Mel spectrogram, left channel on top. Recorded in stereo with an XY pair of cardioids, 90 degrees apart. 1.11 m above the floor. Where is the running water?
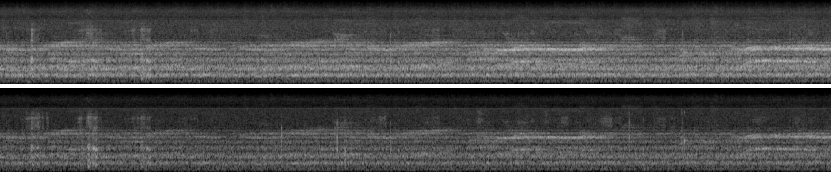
60° left.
